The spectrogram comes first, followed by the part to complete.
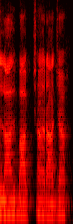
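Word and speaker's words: Lalbaugcha Raja: It's called Lal Bagcha Raja. That's how you say it in Marathi because obviously it's in Maharashtra and Bombay.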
